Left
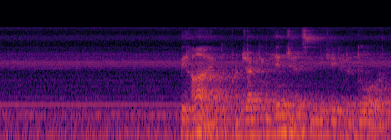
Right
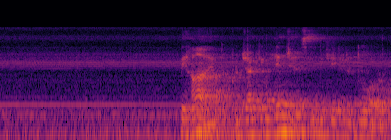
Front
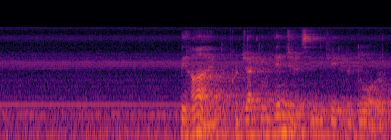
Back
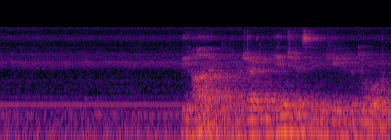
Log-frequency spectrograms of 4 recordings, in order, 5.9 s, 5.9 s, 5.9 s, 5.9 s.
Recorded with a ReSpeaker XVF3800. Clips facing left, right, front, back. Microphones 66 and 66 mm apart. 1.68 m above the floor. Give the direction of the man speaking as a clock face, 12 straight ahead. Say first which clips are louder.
Even, front 7 dB; 12 o'clock.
